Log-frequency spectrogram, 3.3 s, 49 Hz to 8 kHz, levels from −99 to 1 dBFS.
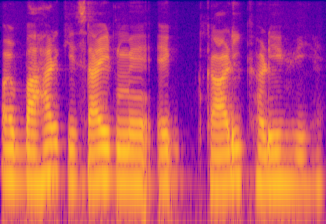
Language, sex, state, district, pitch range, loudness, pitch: Hindi, male, Jharkhand, Palamu, 120-135 Hz, -17 LUFS, 125 Hz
